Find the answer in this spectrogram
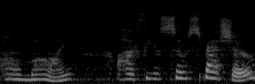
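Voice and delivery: small, soft, high little voice. Speaker reacts to receiving a gift from the Emperor, Tiny Tim impression. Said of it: "It's my Tiny Tim impression".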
